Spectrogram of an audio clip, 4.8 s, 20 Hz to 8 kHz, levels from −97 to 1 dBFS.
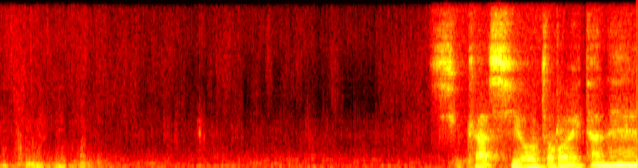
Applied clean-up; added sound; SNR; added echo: neural separator model SepFormer DNS4.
